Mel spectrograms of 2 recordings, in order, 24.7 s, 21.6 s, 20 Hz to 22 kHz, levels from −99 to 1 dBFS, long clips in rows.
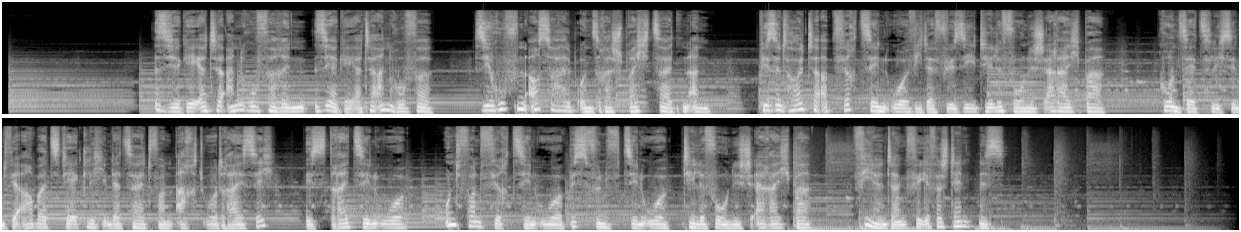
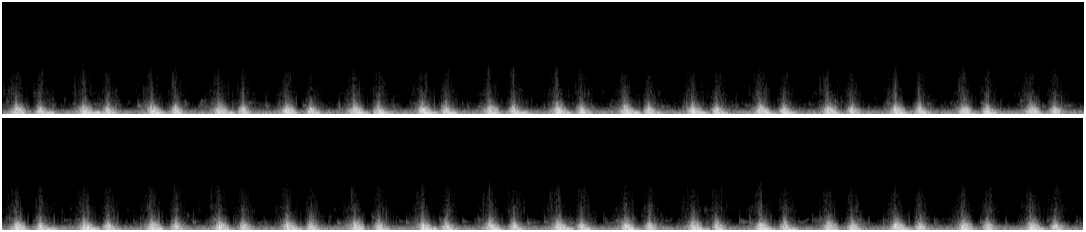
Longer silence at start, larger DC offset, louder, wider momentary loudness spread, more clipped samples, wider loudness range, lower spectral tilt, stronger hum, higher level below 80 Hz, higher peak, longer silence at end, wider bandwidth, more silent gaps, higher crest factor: about the same, 0.05 s vs 0.05 s; first, 0.7% vs under 0.1%; first, -12 LUFS vs -26 LUFS; first, 15 LU vs 7 LU; neither; about the same, 2 LU vs 1 LU; second, -5 dB/octave vs -18.5 dB/octave; neither; second, -38 dBFS vs -26 dBFS; first, 0 dBFS vs -6 dBFS; first, 1.05 s vs 0.15 s; first, 16.5 kHz vs 0.7 kHz; neither; second, 12 dB vs 18 dB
